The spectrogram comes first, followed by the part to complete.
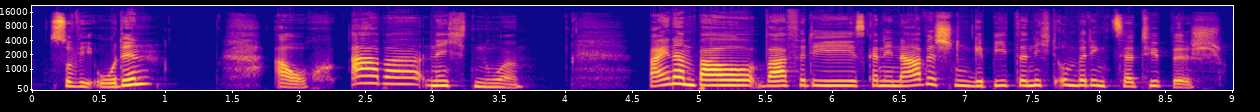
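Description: A woman's voice: on the high side, no room sound, studio quality. A woman hosting her own podcast, speaking with a cold, telling history in a playful, wry scripted narration with ironic asides. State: has a cold. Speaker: podcast host, bartender.

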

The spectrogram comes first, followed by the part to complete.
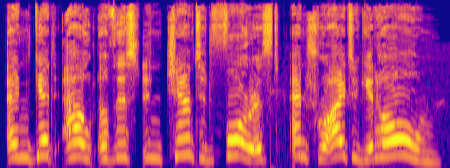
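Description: A woman's voice: sits high, takes it slowly, no echo, pitched above the performer's own voice. A woman voicing an earnest young boy in a storybook tale, in a childlike way. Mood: urgent.

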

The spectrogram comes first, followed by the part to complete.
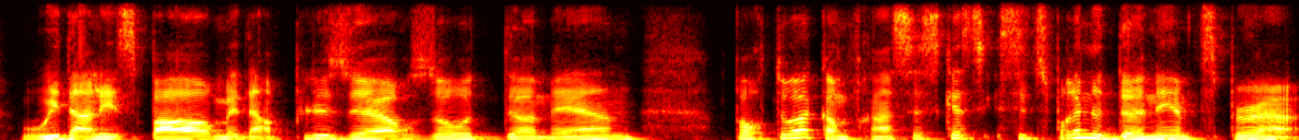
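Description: A man's voice: medium pitch, fairly bright tone. A man hosting a university podcast, friendly and hesitant, with many fillers. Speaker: podcast host. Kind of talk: casual interview. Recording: dull lo-fi sound.

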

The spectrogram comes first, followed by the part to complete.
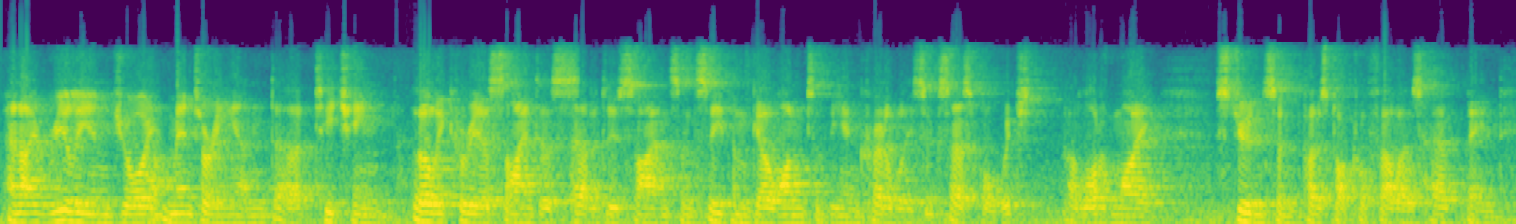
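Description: A man's voice: medium pitch, fairly even intonation, normal speed. Older man, earnest scientist guest; roomy, muffled, noisy remote audio. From Australia. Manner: earnest, repeats words as he goes. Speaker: award-winning scientist guest. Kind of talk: remote interview conversation. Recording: echoey, dull, noisy remote line.

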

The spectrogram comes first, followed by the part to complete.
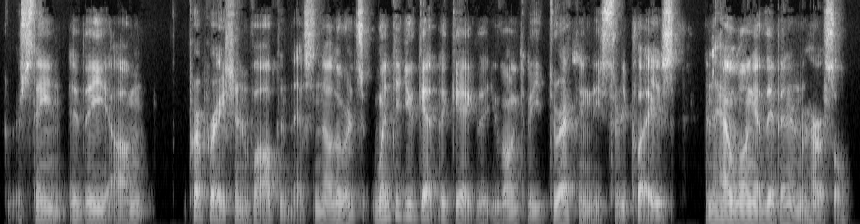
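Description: A man's voice: fairly low pitch, brisk, creaky, darkish tone. A man hosting a casual interview, asking wordy, rambling questions in a conversational way. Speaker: interviewer, show host.

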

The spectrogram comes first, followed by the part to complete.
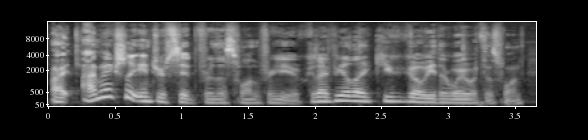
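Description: Male podcast co-host, mid pitch, casual and excitable, very dry sound. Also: very fast, no echo. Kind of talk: casual chat, posing questions.

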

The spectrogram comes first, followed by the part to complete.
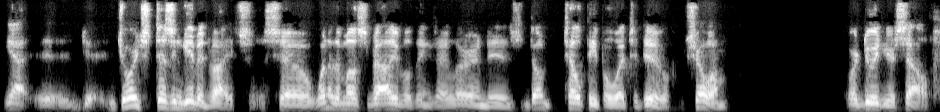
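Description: A middle-aged man with a General American accent, giving measured interview answers with frequent fillers and restarts. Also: mid-range voice, warm tone, no room sound, dull audio. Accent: General American, Chicago-like. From born in Kuwait, raised mostly in the United States. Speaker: investment firm founder, guest.

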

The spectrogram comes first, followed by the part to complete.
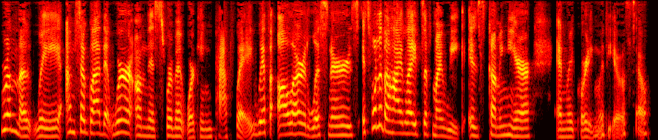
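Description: A woman's voice: mid-range voice, expressive, normal speed, no room sound. A woman co-hosting a podcast, sounding slightly congested, talking in an appreciative, encouraging, conversational way. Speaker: podcast co-host.

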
